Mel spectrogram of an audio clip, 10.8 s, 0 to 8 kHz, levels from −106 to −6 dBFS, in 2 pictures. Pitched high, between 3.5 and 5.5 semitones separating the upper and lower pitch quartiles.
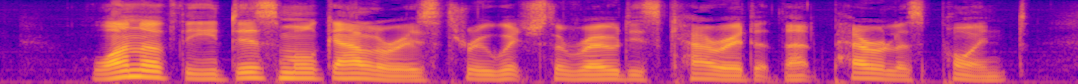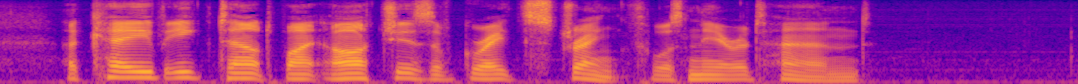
No: low, 125 Hz; average, 3.9 semitones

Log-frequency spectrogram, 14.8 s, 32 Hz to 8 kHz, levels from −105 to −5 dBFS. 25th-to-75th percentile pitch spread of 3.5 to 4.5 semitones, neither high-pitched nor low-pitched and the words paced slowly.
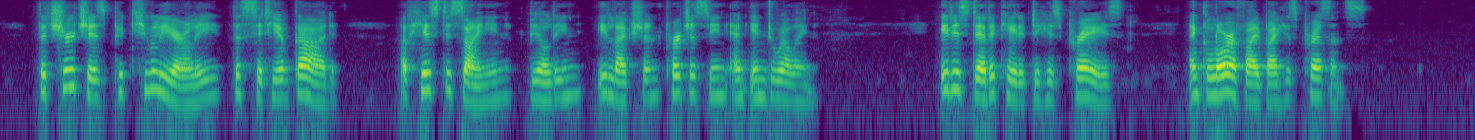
Yes: average, 4.2 semitones; medium, 180 Hz; slow, 120 wpm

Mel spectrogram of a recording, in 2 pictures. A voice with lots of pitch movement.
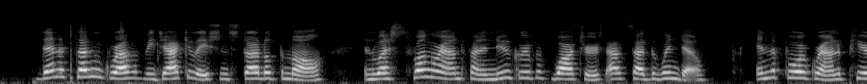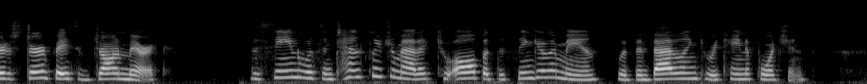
No: average, 3.2 semitones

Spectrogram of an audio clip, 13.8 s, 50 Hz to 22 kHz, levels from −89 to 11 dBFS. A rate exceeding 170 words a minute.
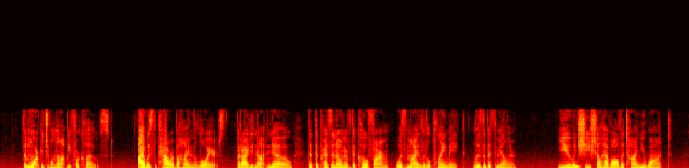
Yes: average, 185 wpm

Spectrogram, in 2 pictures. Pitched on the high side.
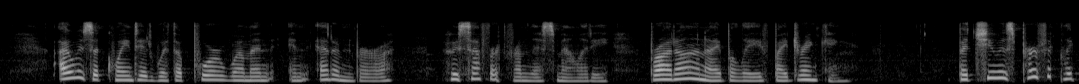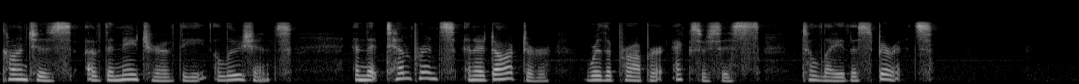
Yes: high, 200 Hz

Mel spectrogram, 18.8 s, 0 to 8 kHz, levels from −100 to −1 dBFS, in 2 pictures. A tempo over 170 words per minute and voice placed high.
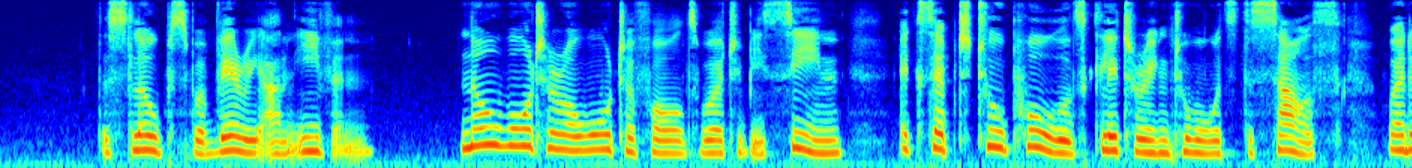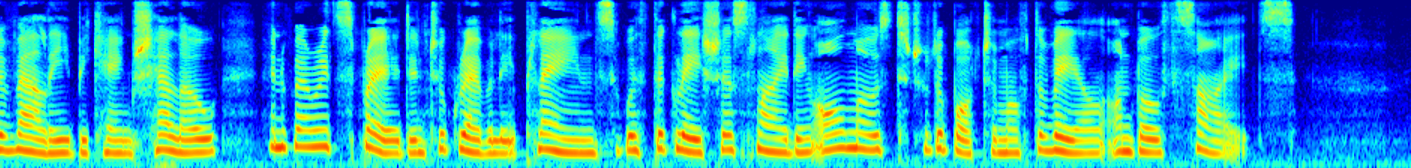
No: average, 150 wpm; high, 205 Hz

